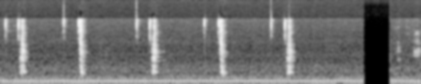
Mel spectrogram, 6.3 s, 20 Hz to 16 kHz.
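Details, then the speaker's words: MAC Valves MI/O-67 fieldbus valve manifold on EtherCAT, communicating with no errors: crisp clicks about once a second as valves are toggled, over a steady low hum; solenoid valves switching normally. "So now I can toggle this bit, turn on a valve, hear that clicking."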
